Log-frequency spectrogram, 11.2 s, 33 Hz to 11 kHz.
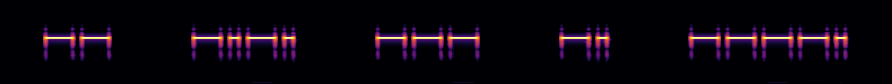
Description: Morse code, heard as a keyed tone, about 10 wpm, spaced as for 6 wpm, 800 Hz. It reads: MCON9
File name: LEZIONI / 8 YJ45 / 8 YJ ws 10wpm 4043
